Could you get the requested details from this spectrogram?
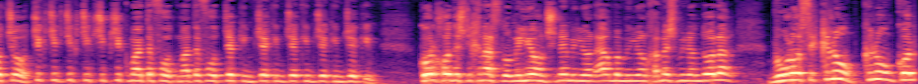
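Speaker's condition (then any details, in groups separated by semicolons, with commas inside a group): No condition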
